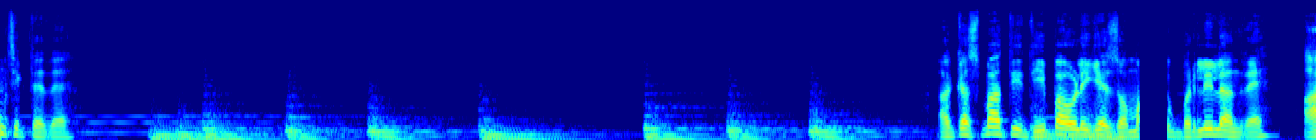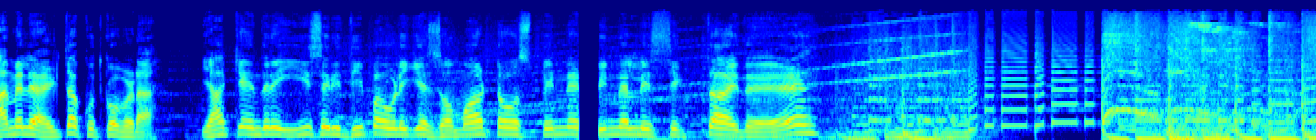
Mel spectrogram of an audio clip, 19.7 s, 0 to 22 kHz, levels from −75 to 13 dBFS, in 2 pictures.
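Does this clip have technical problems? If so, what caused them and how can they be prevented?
Yes. There are two playback stalls, where the sound stops dead mid-flow and goes silent: from 8.54 to 8.76 s (about 218 ms) and from 14.20 to 14.36 s (about 158 ms). Each gap cuts in abruptly rather than fading. The likely cause is the player running out of buffered data, or its audio thread being blocked, so nothing reached the output until it recovered. A larger playback buffer and a high-priority audio thread that never waits on disk, network or locks would prevent this.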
